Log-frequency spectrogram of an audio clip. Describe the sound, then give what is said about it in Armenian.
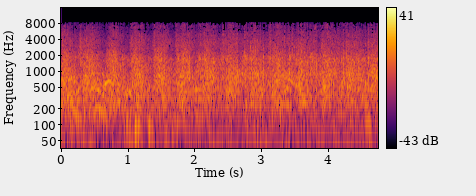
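Dense, sustained applause from an audience as the mayor of Gyumri is escorted onto the stage at a book presentation. It stays loud and steady for the whole stretch with no single voice standing out. “նրան բեմ ուղեկցեցին բուրըն ծափահարություններով”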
